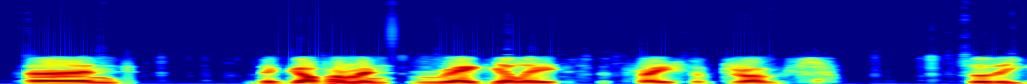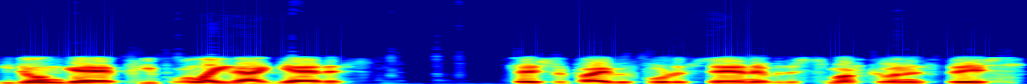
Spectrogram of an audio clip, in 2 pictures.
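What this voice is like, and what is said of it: Scottish accent. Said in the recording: “As you can tell from the accent, I was born slightly north of here, Scotland.”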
